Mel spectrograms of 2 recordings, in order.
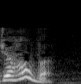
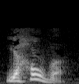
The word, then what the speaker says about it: Jehovah: But that's how the name comes out if you're going to pronounce it with the vowels from the word Adonai with the consonants from Yahweh. It comes out Jehovah, Yehovah.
